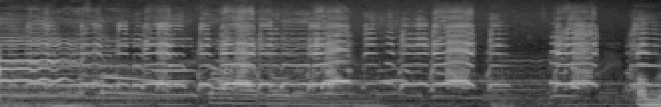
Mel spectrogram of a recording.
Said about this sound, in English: Our tweet of the season today is the Whooper Swan. The Whooper Swan, named after its bugling call, which is given predominantly when they're in flight.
